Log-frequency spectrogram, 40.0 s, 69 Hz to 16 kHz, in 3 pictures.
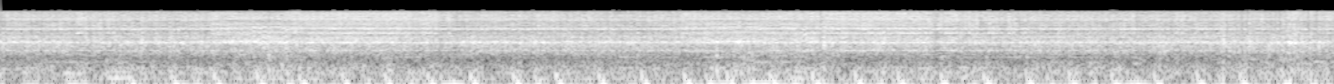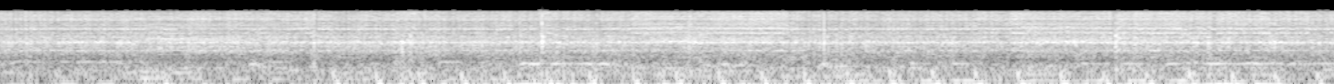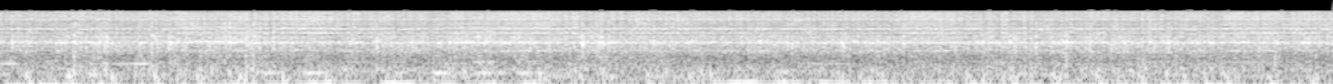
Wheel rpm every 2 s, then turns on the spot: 160, 160, 160, 160, 160, 160, 160, 160, 160, 160, 160, 160, 160, 160, 170, 160, 160, 160, 160, 160.
none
